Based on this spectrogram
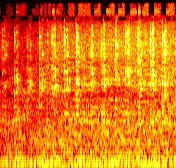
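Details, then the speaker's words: Camper driving on the highway after exhaust manifold job: even, steady low engine pulse maintaining speed with no ticking or puffing at the manifold; engine runs smoothly and sounds sealed. "she's maintaining speed she sounds good right she's good to go for a while"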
